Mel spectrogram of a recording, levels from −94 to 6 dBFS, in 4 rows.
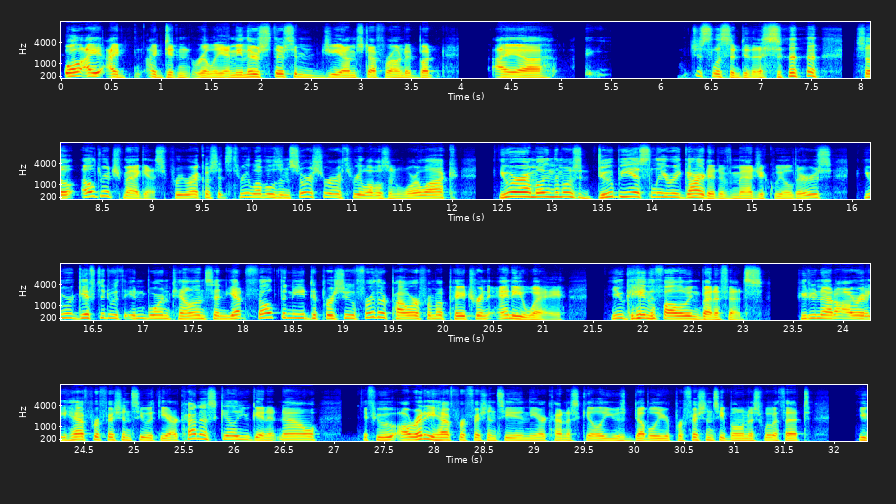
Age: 30-49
